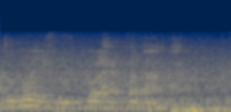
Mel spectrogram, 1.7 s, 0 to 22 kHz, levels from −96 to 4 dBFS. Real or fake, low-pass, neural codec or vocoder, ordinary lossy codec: real; none; none; none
